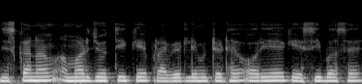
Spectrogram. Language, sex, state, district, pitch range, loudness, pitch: Hindi, male, Uttar Pradesh, Varanasi, 160-175 Hz, -13 LUFS, 170 Hz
